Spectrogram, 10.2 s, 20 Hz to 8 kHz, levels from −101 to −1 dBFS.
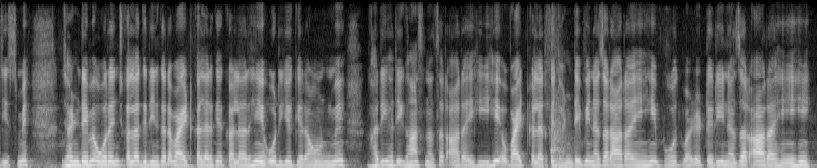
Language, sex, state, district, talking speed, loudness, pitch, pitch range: Hindi, female, Chhattisgarh, Sukma, 225 wpm, -21 LUFS, 190 Hz, 180-195 Hz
